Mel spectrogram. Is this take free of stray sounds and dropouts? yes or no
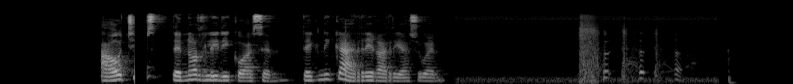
no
